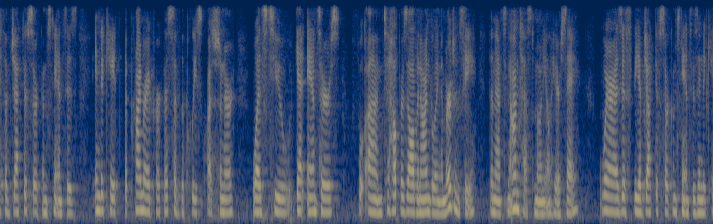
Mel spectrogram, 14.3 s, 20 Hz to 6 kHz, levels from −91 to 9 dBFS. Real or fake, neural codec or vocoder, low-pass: fake; codec, 16 kHz, 4 kbps, X-Codec, HuBERT features, trained on general audio; 5.4 kHz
